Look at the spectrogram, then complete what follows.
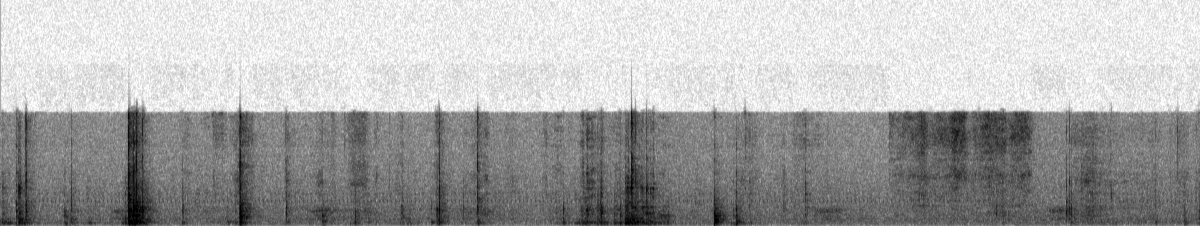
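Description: Faint clicks and knocks of a glass coffee carafe being handled in a plastic drip coffee maker and taken out, the loudest knock about a second in, with a short scrape about three-quarters of the way through.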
